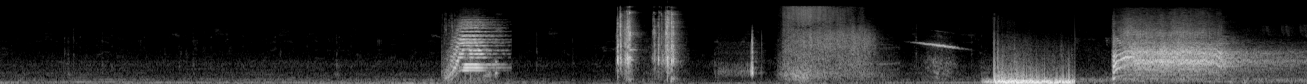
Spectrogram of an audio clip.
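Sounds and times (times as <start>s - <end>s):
short pitched blare: 4.4s - 5.1s
falling whistle: 9.2s - 9.7s.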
